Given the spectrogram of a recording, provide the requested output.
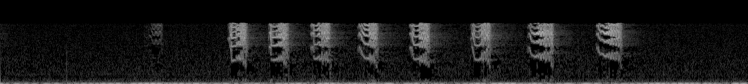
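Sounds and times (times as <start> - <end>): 
Hispaniolan parrot screeching and squawking: 2.3 - 6.3.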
